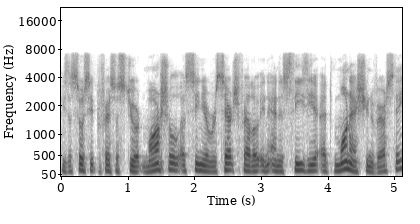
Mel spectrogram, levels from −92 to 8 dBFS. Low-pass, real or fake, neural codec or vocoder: 7.2 kHz; real; none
